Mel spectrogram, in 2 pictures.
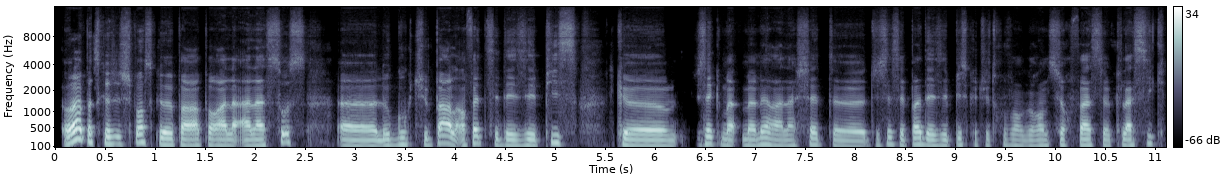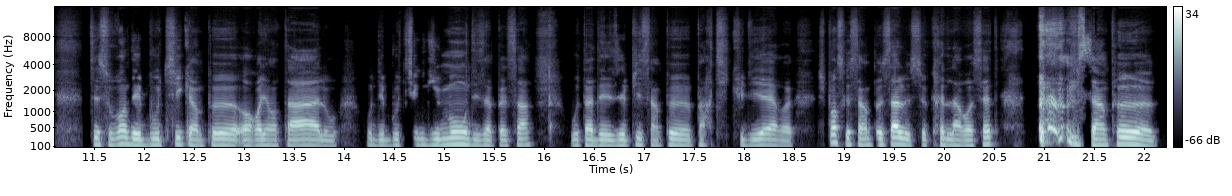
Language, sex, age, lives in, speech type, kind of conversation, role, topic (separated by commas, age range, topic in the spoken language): French, male, 30-34, France, conversation, podcast, guest, Quel plat te rappelle le plus ton enfance ?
